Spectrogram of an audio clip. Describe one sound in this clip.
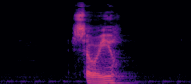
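A young man answers quietly.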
